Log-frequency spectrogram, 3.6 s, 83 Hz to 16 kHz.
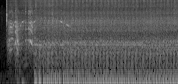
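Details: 2012 Kawasaki Ninja 650 in neutral with kickstand down, during a starter solenoid test: the starter engages at once and spins the engine with a quick, even chugging beat; normal starter cranking.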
